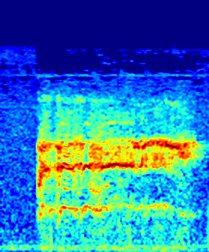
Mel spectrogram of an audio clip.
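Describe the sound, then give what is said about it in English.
A rooster crows once, a long, loud, sustained cock-a-doodle-doo lasting about two seconds, over a low rumbling farmyard background with faint clucking. “Very early in the morning, the rooster sends out his call, and the chickens begin to wake.”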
